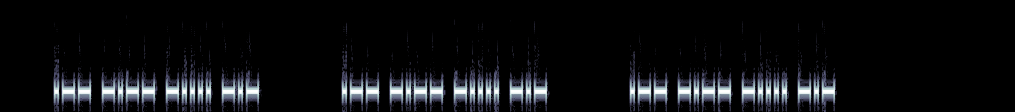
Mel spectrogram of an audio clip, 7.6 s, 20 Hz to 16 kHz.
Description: Morse code, heard as a keyed tone, about 40 wpm, 700 Hz. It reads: WY6K WY6K WY6K
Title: USA Call Signs - 4 Characters - Repeated 3x - 40wpm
